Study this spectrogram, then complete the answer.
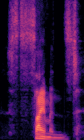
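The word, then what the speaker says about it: Simmonds: deaf uh played by milson simmons simons i think is how you pronounce her last name you got noah jup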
